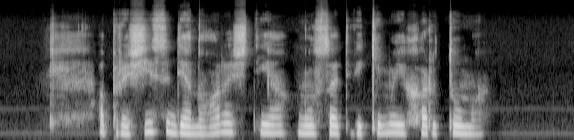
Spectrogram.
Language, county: Lithuanian, Kaunas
